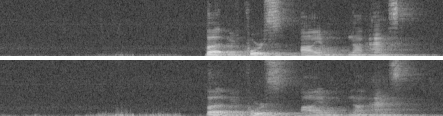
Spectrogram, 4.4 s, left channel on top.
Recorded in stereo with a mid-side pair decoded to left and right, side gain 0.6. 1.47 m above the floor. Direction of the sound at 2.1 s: 65° left.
